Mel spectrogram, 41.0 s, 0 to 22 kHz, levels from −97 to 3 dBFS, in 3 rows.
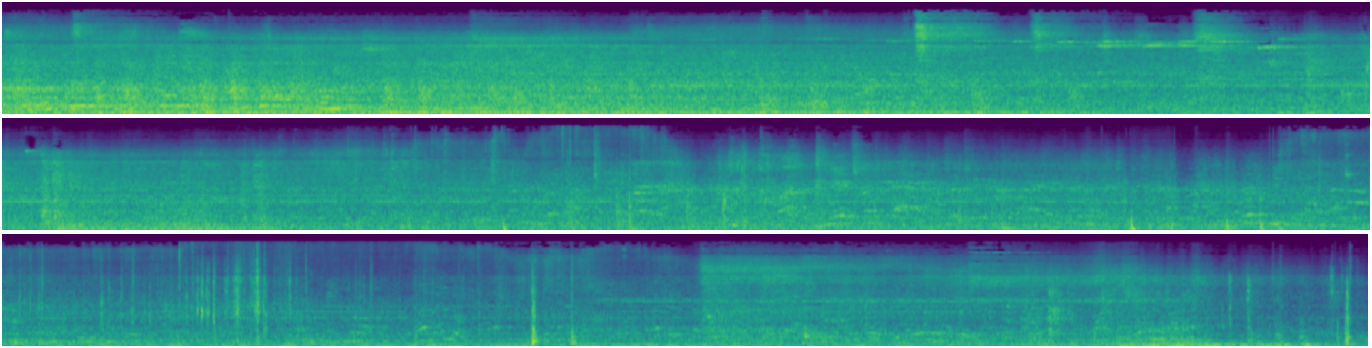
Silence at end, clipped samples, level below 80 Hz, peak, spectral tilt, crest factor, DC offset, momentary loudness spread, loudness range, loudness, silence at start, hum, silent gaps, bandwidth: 0 s; under 0.1%; -28 dBFS; 0 dBFS; -4 dB/octave; 20 dB; under 0.1%; 14 LU; 11 LU; -20 LUFS; 0 s; none; none; 16 kHz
